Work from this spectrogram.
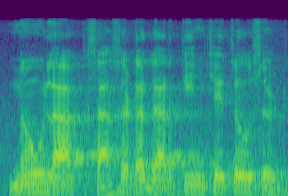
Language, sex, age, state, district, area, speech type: Goan Konkani, male, 60+, Goa, Bardez, rural, spontaneous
